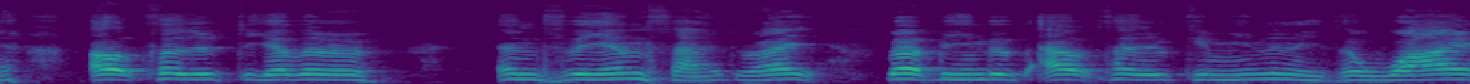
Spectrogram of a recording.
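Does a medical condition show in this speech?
Yes: cerebral palsy; affects speech.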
